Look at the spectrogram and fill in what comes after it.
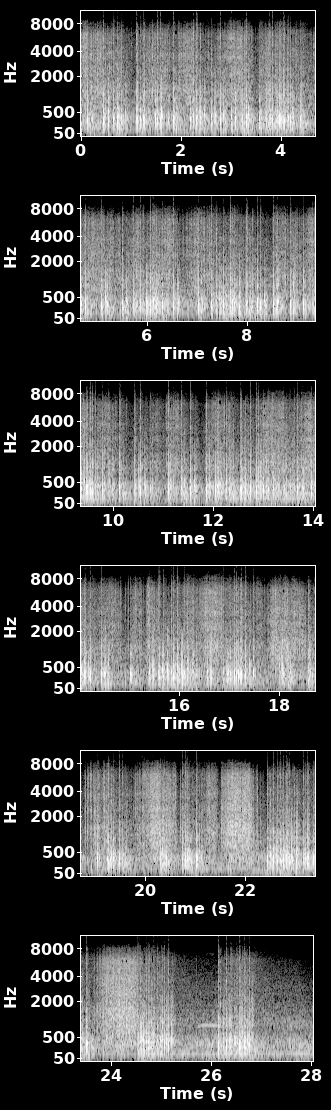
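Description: Aerial fireworks display: a rapid, near-continuous barrage of bangs and crackling as shells burst one over another, thinning out briefly a few seconds before the end.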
